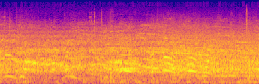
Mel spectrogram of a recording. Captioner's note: crowd roars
